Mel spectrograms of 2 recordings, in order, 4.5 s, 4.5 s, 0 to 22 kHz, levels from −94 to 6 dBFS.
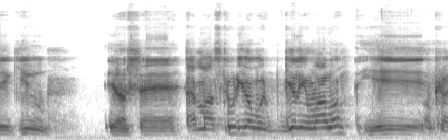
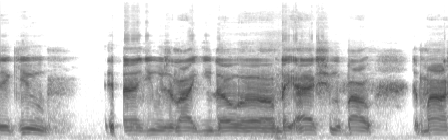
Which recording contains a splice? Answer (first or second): second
